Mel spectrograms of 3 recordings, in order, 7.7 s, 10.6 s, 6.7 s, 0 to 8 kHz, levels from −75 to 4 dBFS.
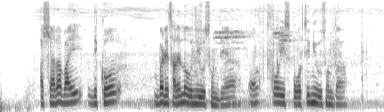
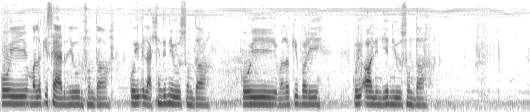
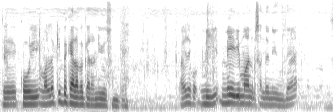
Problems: background sounds at intervals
